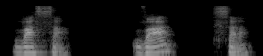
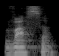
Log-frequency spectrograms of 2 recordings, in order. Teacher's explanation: Olha o final, som de A. Termina com ER, mas você faz som de A.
